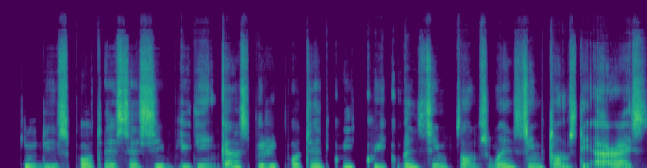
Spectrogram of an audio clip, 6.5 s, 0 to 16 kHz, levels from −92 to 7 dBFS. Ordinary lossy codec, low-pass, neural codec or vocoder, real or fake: none; 14.4 kHz; codec, 44.1 kHz, 7.8 kbps, DAC; fake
